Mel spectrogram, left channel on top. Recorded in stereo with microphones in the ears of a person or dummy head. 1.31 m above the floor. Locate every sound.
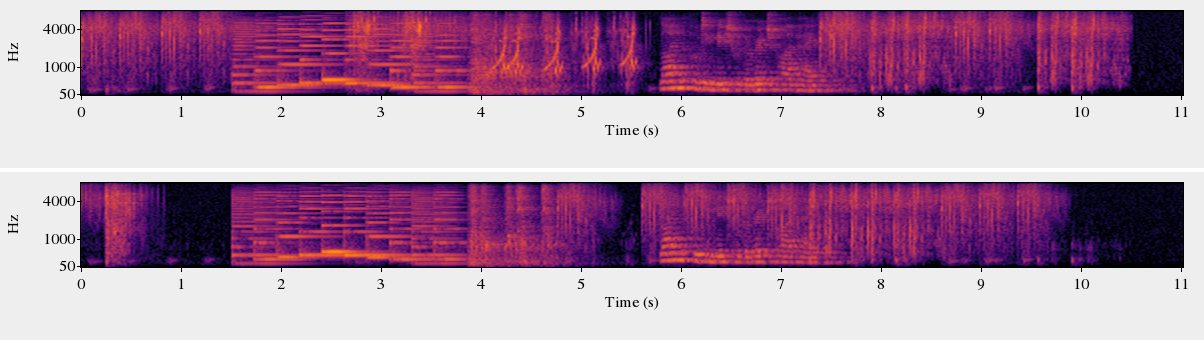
1.5 s a ringtone: 65° right (ahead or behind), 0.6 m
3.9 s a zipper: 90° right, 0.5 m
5.8 s a woman speaking: 25° right (ahead or behind), 0.7 m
